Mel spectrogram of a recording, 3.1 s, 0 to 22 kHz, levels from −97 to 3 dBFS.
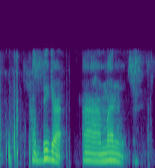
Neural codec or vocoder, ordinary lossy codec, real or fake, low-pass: codec, 16 kHz, 4.8 kbps, FACodec; none; fake; 7.2 kHz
